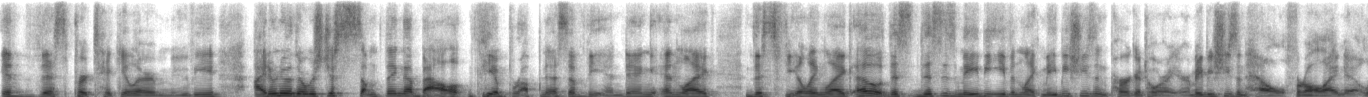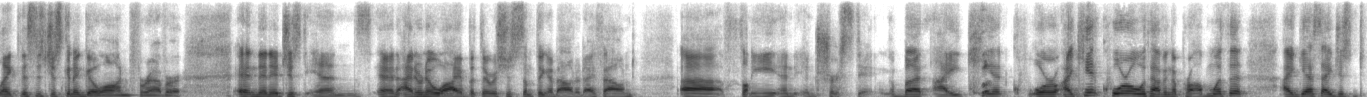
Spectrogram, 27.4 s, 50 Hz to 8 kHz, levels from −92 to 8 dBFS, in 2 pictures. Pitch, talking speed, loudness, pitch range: 140 Hz, 200 wpm, -17 LUFS, 130-160 Hz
